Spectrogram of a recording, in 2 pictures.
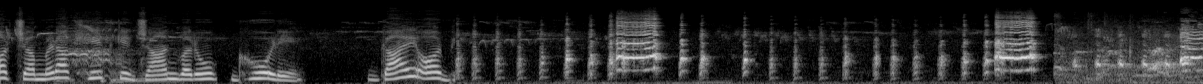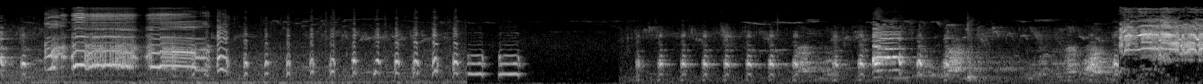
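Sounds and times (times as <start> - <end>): chickens clucking: 4.4 - 17.4, 18.2 - 24.0
rooster crowing: 10.0 - 14.6, 23.2 - 24.0.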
